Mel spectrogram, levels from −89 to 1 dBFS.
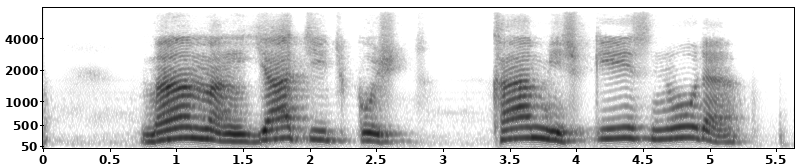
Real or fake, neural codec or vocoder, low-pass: fake; codec, 24 kHz, 0.5 kbps, DualCodec; 7.2 kHz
